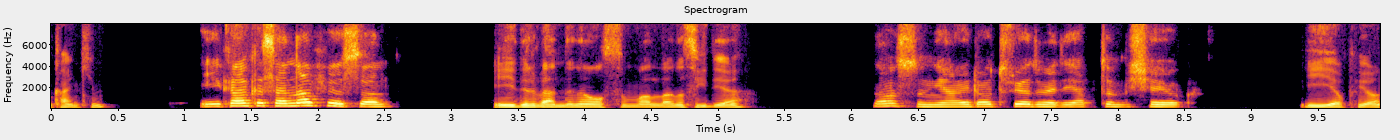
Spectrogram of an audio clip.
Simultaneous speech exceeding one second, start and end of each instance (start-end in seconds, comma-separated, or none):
none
